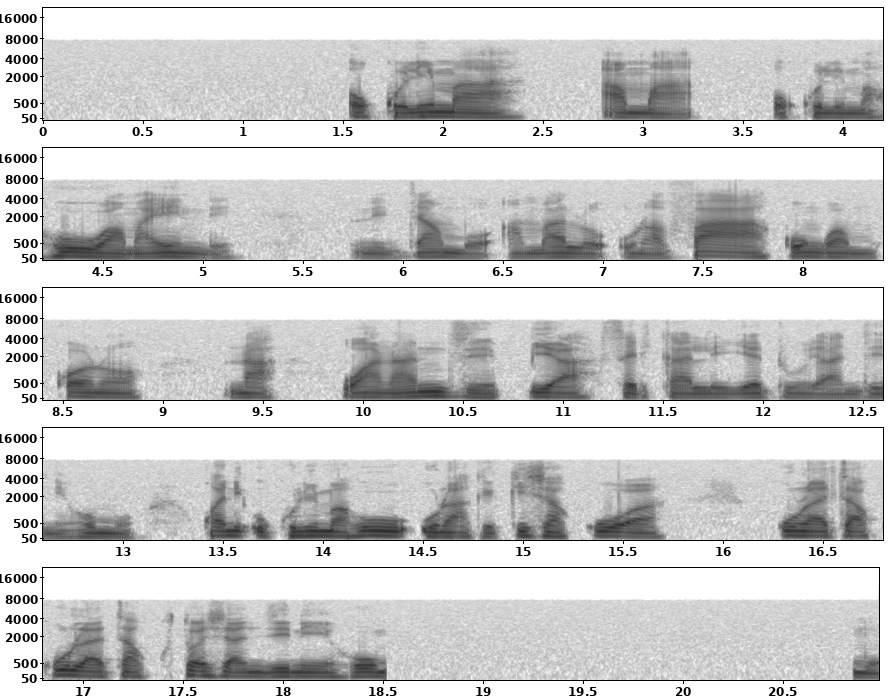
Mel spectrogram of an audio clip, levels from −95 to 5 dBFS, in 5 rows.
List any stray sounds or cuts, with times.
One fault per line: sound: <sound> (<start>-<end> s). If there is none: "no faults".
no faults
